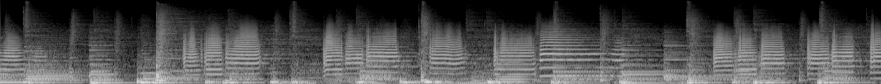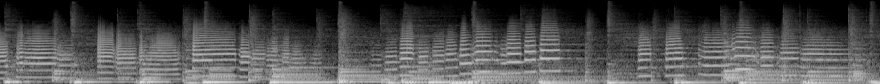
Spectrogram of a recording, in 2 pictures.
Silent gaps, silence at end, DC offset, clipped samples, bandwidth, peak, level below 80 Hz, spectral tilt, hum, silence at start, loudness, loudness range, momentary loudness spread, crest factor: none; 0 s; under 0.1%; under 0.1%; 19.5 kHz; -2 dBFS; -28 dBFS; -6 dB/octave; none; 0 s; -17 LUFS; 2 LU; 7 LU; 16 dB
